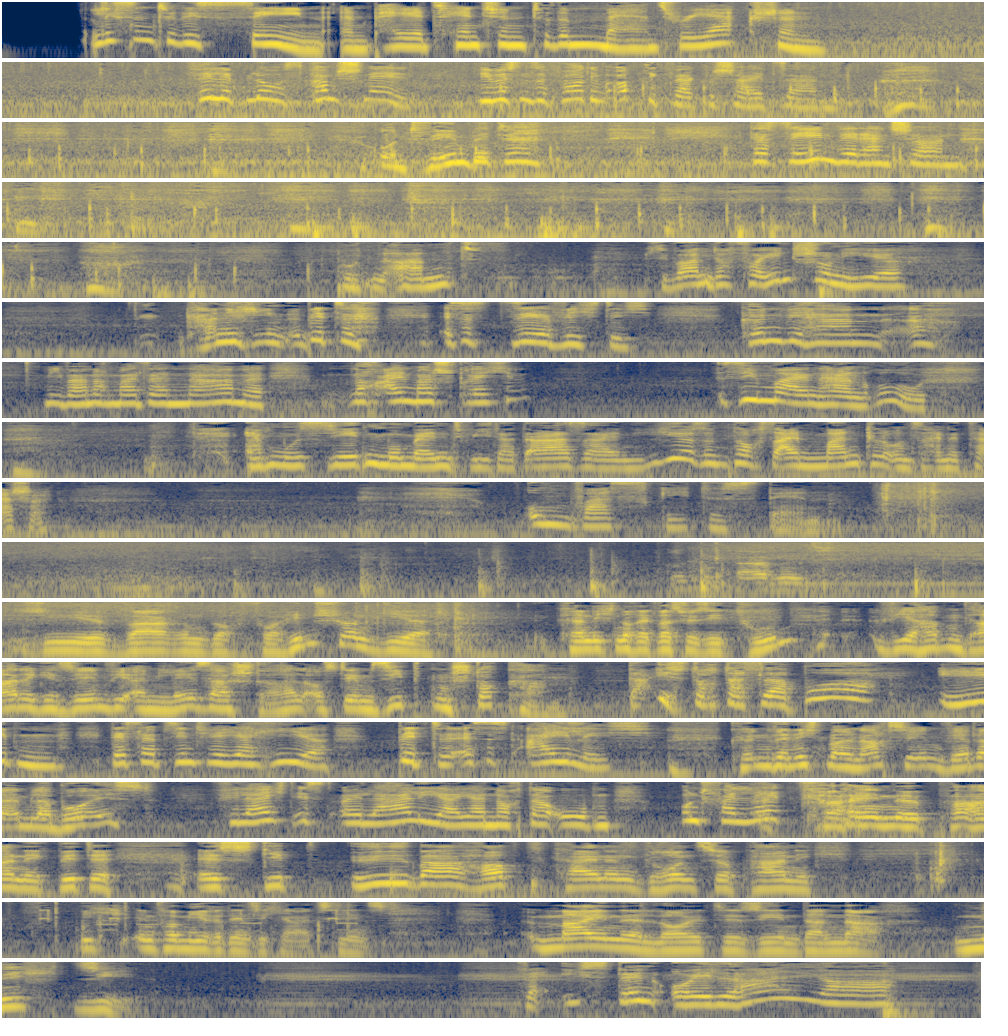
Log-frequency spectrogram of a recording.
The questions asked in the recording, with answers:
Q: Listen to this scene and pay attention to the man's reaction.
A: The man reacts calmly, or at least he pretends to be calm.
